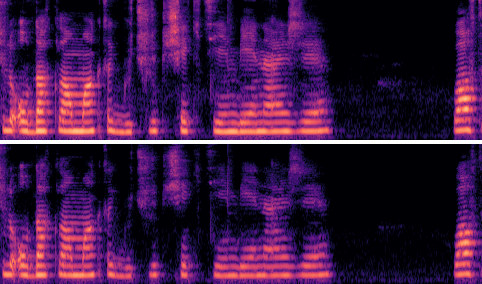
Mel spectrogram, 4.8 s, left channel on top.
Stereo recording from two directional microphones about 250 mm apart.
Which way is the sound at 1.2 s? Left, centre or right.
Left.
